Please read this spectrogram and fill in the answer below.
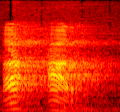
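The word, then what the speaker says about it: נער: Nós temos também esta outra palavra aqui embaixo, que seria Aar. Percebe? Duas letras que não pronunciamos. Aar.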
